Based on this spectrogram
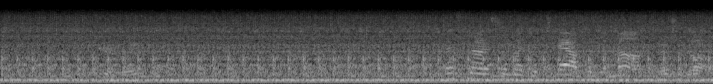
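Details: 2002 Chevrolet Corvette Z06 at steady idle: quick rhythmic light tapping over the exhaust note, tracking engine speed; engine knock of unknown origin.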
